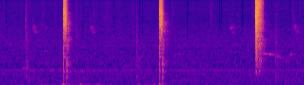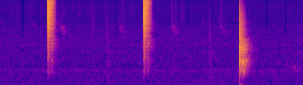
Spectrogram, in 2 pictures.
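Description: Six short, crisp percussion hits, one about every two seconds, from a looping FL Studio step-sequencer pattern: first a shaker sample, then a hi-hat sample about halfway through. A faint steady hum runs underneath.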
